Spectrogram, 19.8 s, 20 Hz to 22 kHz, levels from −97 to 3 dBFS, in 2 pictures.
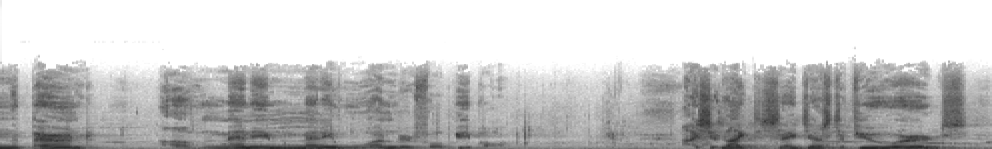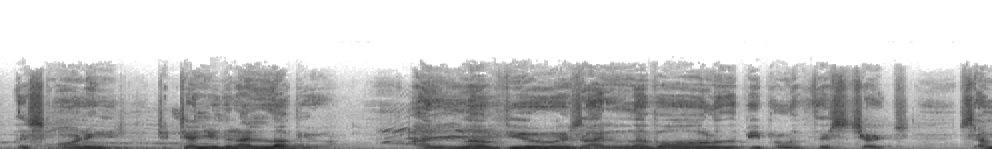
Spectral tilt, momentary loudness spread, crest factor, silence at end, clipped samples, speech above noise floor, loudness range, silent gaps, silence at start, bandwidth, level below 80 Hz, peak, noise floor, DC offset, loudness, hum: -3.5 dB/octave; 18 LU; 18 dB; 0 s; under 0.1%; 25 dB; 5 LU; none; 0 s; 13 kHz; -66 dBFS; -4 dBFS; -45 dBFS; under 0.1%; -20 LUFS; none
